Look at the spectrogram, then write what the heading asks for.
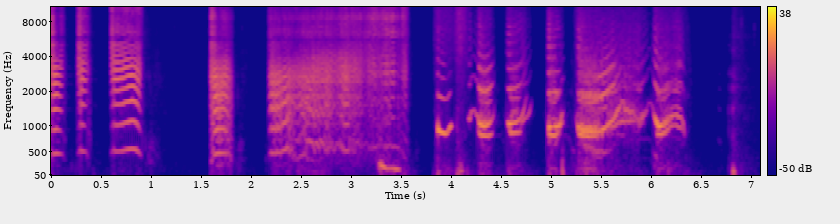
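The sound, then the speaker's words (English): A rapid series of high, squeaky chirps and warbling squeals, clearly made by human voices imitating dolphin calls, coming in short bursts with brief gaps and one longer, noisier screech in the middle. “You guys are communicating. Like dolphins, like we want to fuck.”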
